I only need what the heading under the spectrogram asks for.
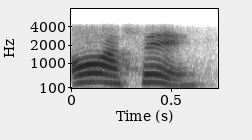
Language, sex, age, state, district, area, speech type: Assamese, female, 18-30, Assam, Morigaon, rural, conversation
